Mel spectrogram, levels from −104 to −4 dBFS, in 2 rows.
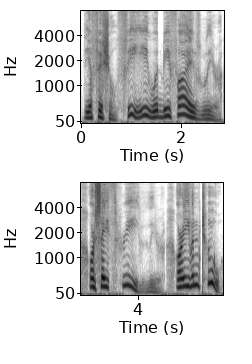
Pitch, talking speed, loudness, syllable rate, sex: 170 Hz, 125 wpm, -19 LUFS, 3.9 syllables/s, male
